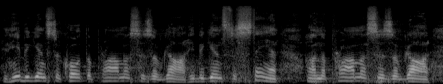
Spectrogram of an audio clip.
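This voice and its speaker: A man preaching a sermon as pastor, telling the story in an animated way and acting out the voices. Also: fairly high pitch, brisk, a little hiss or hum. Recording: reverberant hall.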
